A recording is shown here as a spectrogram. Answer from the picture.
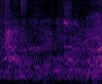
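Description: Audience chatter: several people talking at once, with no one voice standing out.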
